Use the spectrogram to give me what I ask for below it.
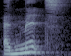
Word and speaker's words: admit: Admit, emphasis on the second syllable.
